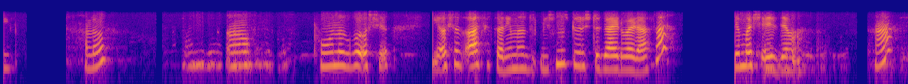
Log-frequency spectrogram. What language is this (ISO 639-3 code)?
kas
